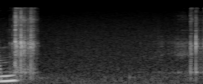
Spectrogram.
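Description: Coins jingling briefly inside a small wooden coin bank as it is lifted and tilted, then quiet.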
